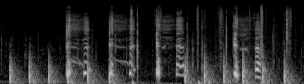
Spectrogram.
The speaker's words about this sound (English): After a while, Bear heard someone coughing.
